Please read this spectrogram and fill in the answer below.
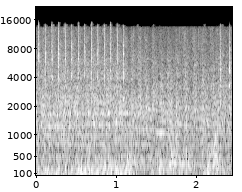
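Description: A boat engine running steadily with a fast, even chugging beat.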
